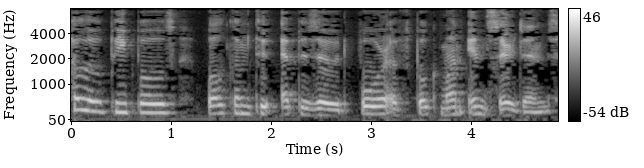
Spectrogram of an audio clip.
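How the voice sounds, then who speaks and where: A put-on character voice with a fairly high pitch. It moves at a moderate pace. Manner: excited YouTuber greeting.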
